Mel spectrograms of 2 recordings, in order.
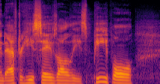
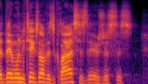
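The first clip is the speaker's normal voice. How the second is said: ordinary delivery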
